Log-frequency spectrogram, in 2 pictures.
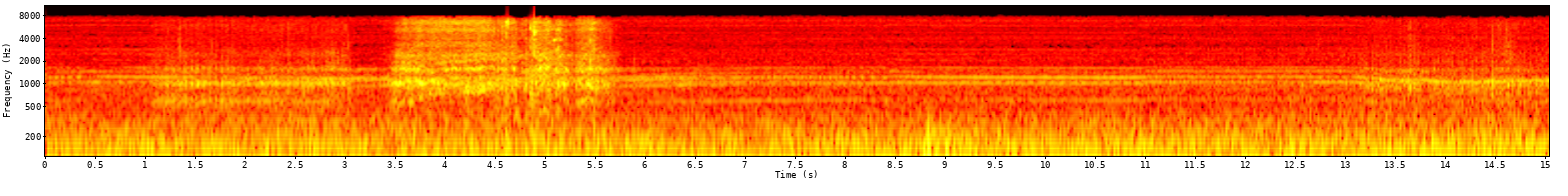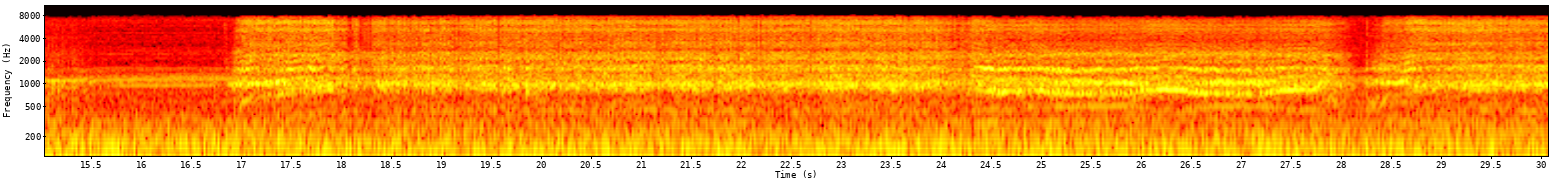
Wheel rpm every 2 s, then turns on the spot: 10, 30, 90, 0, 0, 0, 20, 10, 40, 110, 120, 110, 110, 90, 80.
0-2 12-16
